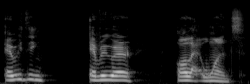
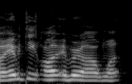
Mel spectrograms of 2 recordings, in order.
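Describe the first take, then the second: First: Careful, word-by-word title; "everything", pause, "everywhere", pause, "all at once"; slow down through a tongue twister; said slowly. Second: Rushed, stumbling over the title; fumbled tongue twister; tongue-tied. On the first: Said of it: "Gotta say that slow". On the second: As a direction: trip over "everything" and "all", words tumbling out jumbled. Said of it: "tongue twister there". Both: Real, not acted.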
